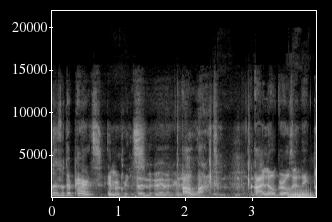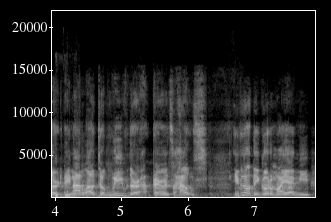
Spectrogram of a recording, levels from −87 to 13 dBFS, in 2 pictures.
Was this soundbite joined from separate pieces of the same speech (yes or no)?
yes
